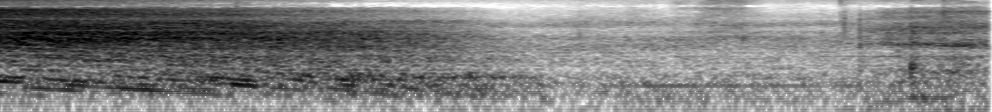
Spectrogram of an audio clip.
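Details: Phantom upright vacuum switched on, after a warning that it does not sound the healthiest: even, steady motor rush with smooth brush-roll hum, no rattles or knocks; brush roll spins and suction is excellent.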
